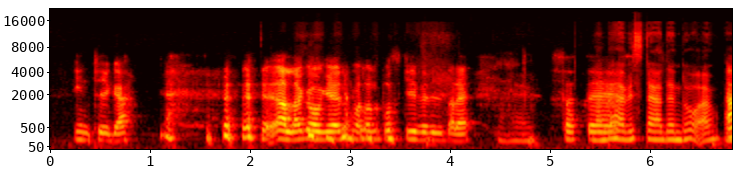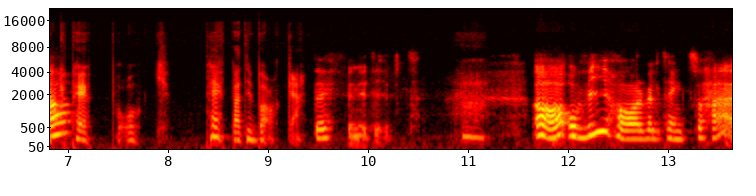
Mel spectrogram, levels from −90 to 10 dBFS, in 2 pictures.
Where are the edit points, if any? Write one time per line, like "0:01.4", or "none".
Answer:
none

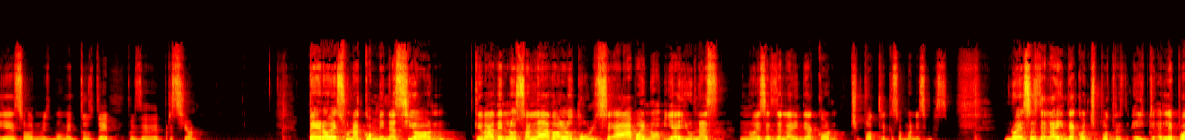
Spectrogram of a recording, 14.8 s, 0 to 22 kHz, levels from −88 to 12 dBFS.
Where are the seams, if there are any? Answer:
0:05.8

